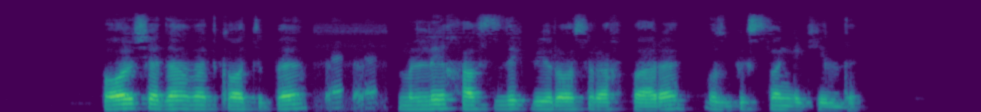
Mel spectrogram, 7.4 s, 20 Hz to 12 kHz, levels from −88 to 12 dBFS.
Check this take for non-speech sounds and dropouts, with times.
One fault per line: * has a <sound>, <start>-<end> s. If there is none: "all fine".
* has a laugh, 2.4-2.8 s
